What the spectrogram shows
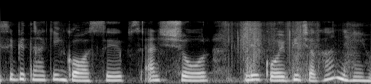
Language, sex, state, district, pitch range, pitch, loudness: Hindi, female, Uttar Pradesh, Jyotiba Phule Nagar, 180-215 Hz, 195 Hz, -15 LUFS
